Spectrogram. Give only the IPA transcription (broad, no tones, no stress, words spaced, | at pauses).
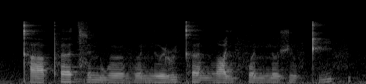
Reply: kʰapʰɜd͡zɵn wɵvɵ nɯɭykʰɜnðˤɯlʲ fənn̪ɵʃɯfkʰif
